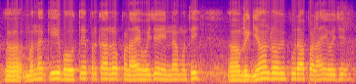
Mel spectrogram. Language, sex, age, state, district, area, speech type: Maithili, male, 45-60, Bihar, Purnia, rural, spontaneous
